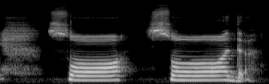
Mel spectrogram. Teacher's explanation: ملانا، صاد، ٹھیک ہے، یعنی صاد جب آپ پڑھیں گے تو آپ کی زبان جو ہے وہ نیچے کے دانتوں کے پاس جو گوشت ہے وہاں پہ رکھنی ہے، اور پیچھے سے آپ کی زبان جو ہے یعنی منہ میں جیسے ہوا بھر جاتا ہے، پیچھے سے آپ کی زبان اٹھی ہوئی ہوگی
